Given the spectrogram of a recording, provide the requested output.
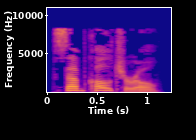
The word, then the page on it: subcultural: British English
